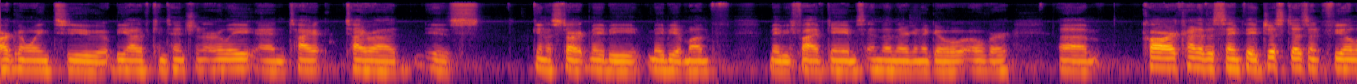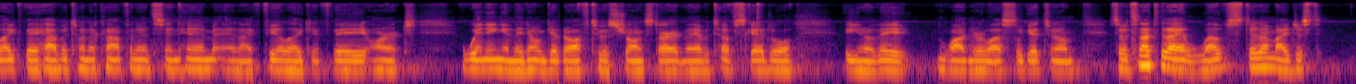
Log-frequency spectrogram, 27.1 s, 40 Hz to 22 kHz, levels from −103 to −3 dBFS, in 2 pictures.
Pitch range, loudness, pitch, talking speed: 115-130 Hz, -33 LUFS, 120 Hz, 200 wpm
